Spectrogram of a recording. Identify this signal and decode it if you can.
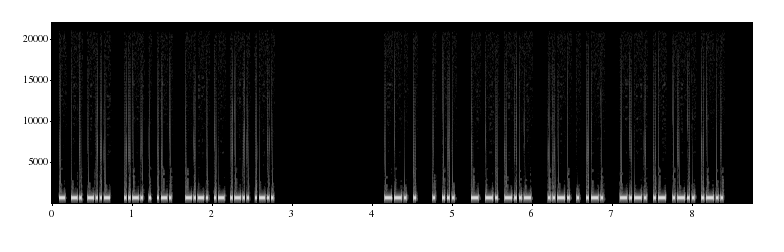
Morse code, heard as a keyed tone, about 49 wpm, 700 Hz. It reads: TNX FER CALL GE ES TNX FER CALL
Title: Speed-Racing Common QSO Phrases - 40wpm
